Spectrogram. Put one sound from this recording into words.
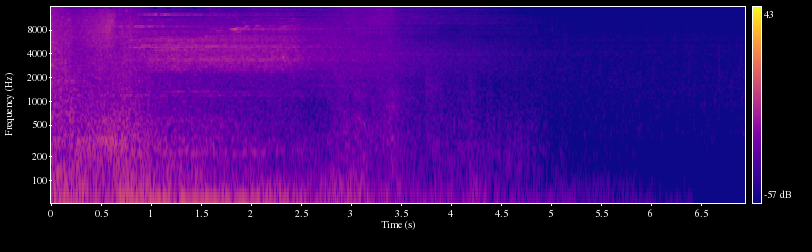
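A triumphant fanfare plays and fades out.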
